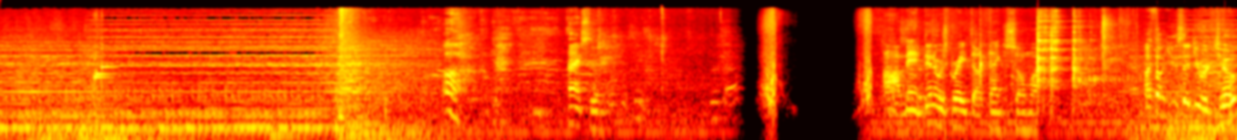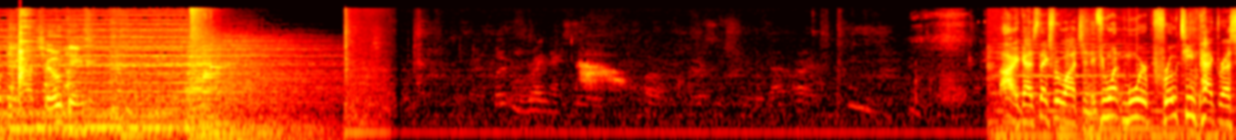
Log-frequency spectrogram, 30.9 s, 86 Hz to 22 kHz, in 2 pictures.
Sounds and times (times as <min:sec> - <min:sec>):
Music: 0:00.0 - 0:06.4, 0:14.0 - 0:20.0, 0:27.8 - 0:30.9.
